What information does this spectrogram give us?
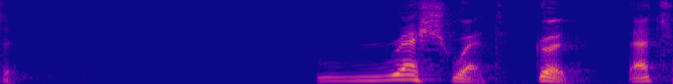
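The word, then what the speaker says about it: ršwt: How would you pronounce it? Reshwet. Good. That's right. Reshwet.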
